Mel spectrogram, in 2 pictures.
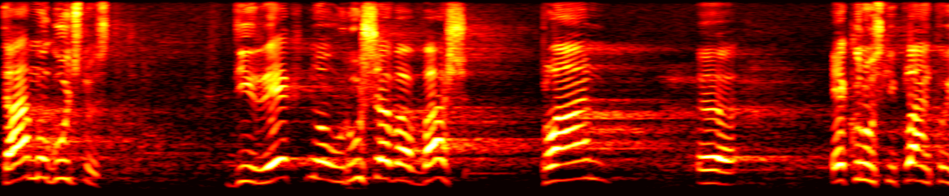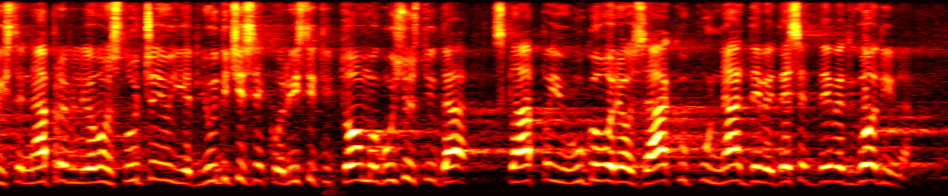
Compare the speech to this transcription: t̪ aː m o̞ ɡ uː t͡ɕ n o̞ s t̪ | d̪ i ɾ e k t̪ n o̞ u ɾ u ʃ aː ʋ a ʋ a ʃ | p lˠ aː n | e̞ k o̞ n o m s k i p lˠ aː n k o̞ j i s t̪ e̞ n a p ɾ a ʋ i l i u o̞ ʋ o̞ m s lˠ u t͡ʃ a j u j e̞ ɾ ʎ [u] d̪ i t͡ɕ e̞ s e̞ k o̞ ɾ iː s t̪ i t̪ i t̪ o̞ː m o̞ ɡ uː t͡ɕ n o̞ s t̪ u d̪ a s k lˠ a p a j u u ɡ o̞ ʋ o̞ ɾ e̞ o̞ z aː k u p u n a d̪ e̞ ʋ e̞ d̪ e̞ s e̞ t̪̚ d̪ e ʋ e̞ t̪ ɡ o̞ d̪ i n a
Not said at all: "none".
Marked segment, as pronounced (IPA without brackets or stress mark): uː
